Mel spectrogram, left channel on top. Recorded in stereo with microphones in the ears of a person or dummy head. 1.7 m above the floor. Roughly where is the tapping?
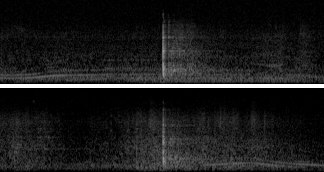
Centre.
